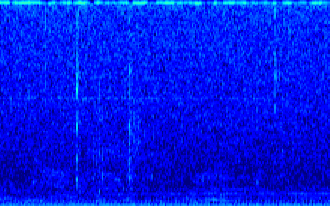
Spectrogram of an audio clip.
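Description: A faint steady low hum, with a few faint short sliding sounds in the first second.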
